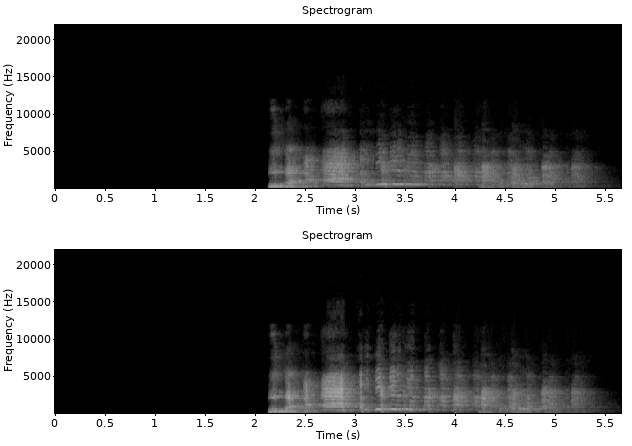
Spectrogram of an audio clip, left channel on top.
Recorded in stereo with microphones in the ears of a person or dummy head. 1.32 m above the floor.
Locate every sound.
2.1 s laughter: 10° right (ahead or behind), 0.8 m; by 5.3 s 45° right (ahead or behind), 1.3 m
